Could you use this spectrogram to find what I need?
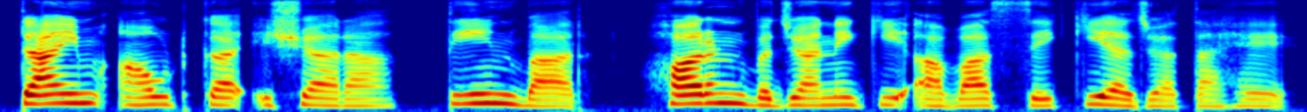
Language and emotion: Urdu, neutral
